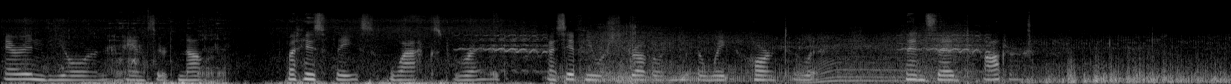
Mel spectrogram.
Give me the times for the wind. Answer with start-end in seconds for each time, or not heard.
0.0-12.2.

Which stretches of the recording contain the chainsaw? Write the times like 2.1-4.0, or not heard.
5.4-12.2.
